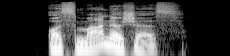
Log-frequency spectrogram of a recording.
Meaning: strong/mixed nominative/accusative neuter singular of osmanisch
- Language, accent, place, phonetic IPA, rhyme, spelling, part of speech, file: German, Germany, Berlin, [ɔsˈmaːnɪʃəs], -aːnɪʃəs, osmanisches, adjective, De-osmanisches.ogg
